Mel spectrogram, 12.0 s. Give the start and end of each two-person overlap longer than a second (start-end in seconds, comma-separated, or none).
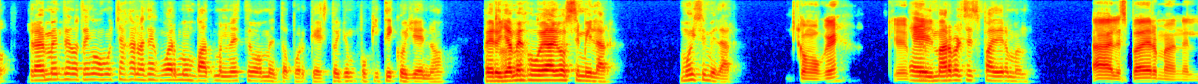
none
